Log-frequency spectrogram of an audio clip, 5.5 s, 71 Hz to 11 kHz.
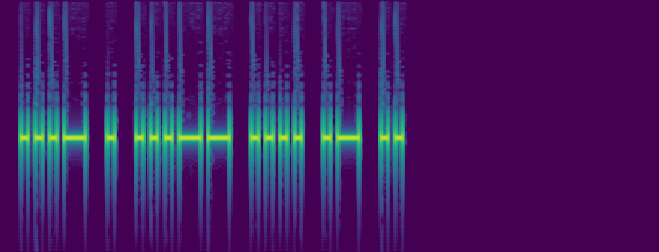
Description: Morse code, heard as a keyed tone, about 20 wpm, 700 Hz. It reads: VE3HAI
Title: DXCC-100 Call Signs - 6 Characters - Repeated 2x - 20wpm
